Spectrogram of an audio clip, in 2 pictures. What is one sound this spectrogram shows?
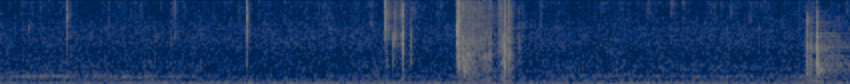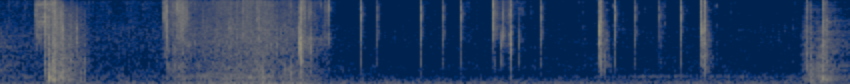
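Short menu clicks tick sharply, one at a time.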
